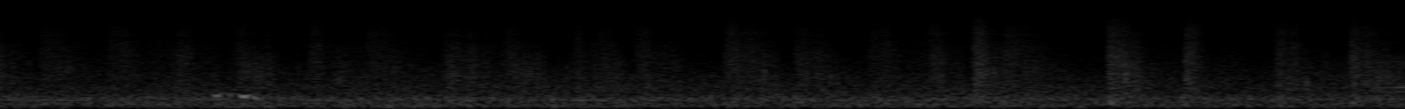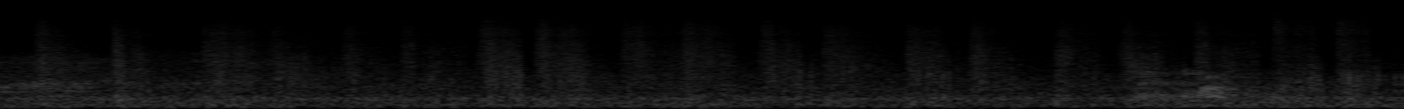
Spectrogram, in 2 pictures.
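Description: Footsteps tread steadily and quickly on the ground.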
